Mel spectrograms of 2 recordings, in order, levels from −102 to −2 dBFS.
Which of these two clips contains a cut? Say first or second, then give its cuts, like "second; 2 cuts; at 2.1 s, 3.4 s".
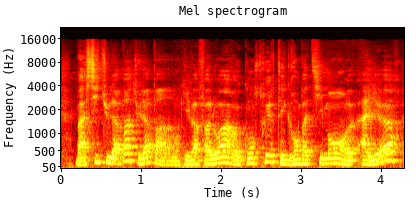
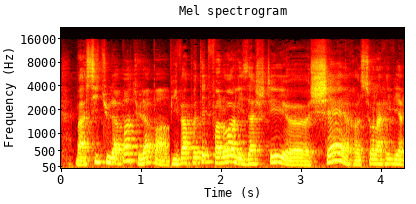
second; 1 cut; at 1.3 s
